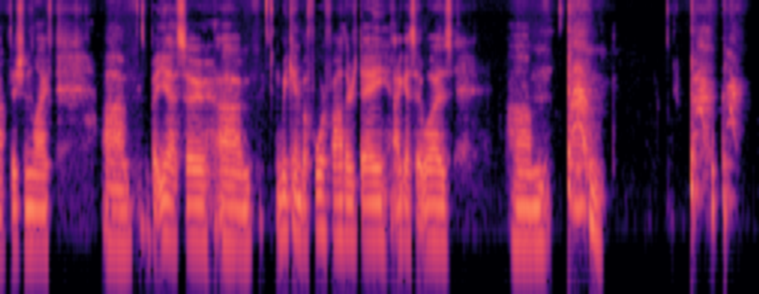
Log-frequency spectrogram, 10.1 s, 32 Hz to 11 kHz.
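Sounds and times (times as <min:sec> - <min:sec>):
speech: 0:00.0 - 0:08.1
person coughing: 0:07.6 - 0:08.1, 0:09.2 - 0:10.0
throat clearing: 0:07.6 - 0:08.1.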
